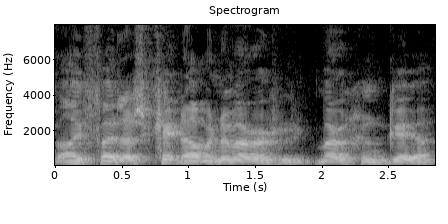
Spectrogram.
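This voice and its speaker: Room echo is clearly audible. The delivery is moderately paced, with fairly even intonation. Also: man. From London. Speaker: war veteran. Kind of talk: testimony. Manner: halting, with repetitions.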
